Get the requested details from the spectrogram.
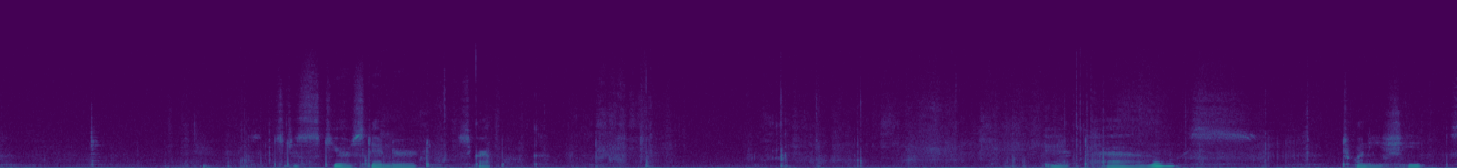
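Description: Paper pages rustle and flip as a sketchbook is leafed through.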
